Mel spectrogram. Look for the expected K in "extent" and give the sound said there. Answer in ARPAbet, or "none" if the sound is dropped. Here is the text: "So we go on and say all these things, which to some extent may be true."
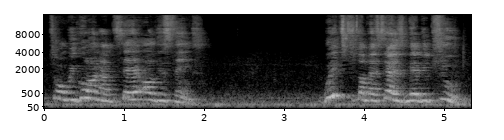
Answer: none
